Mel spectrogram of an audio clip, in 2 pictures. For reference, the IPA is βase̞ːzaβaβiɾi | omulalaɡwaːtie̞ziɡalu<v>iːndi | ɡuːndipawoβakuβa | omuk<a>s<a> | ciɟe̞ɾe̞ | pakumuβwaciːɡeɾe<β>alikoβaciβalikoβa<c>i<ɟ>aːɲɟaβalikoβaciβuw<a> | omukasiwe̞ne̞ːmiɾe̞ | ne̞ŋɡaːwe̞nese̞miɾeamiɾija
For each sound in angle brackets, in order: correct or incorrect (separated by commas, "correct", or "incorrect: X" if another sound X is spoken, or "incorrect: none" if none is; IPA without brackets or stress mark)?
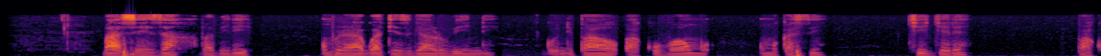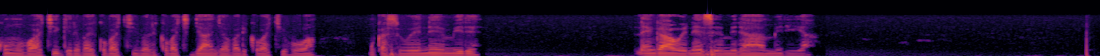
incorrect: β, correct, incorrect: i, correct, correct, correct, correct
